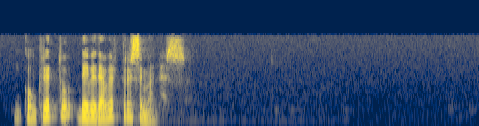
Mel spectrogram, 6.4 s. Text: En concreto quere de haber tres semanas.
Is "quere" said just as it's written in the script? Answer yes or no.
no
